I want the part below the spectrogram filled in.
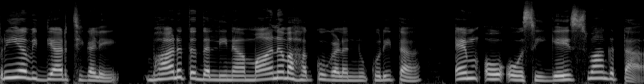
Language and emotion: Kannada, neutral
